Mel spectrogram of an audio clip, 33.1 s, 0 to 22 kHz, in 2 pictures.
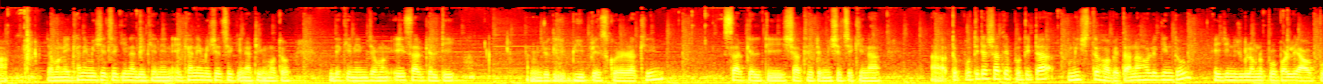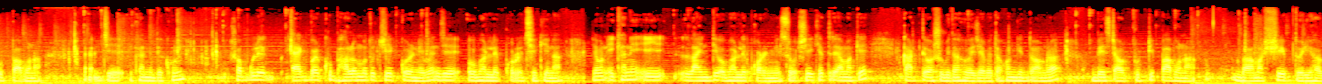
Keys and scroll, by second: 27.2 Down.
